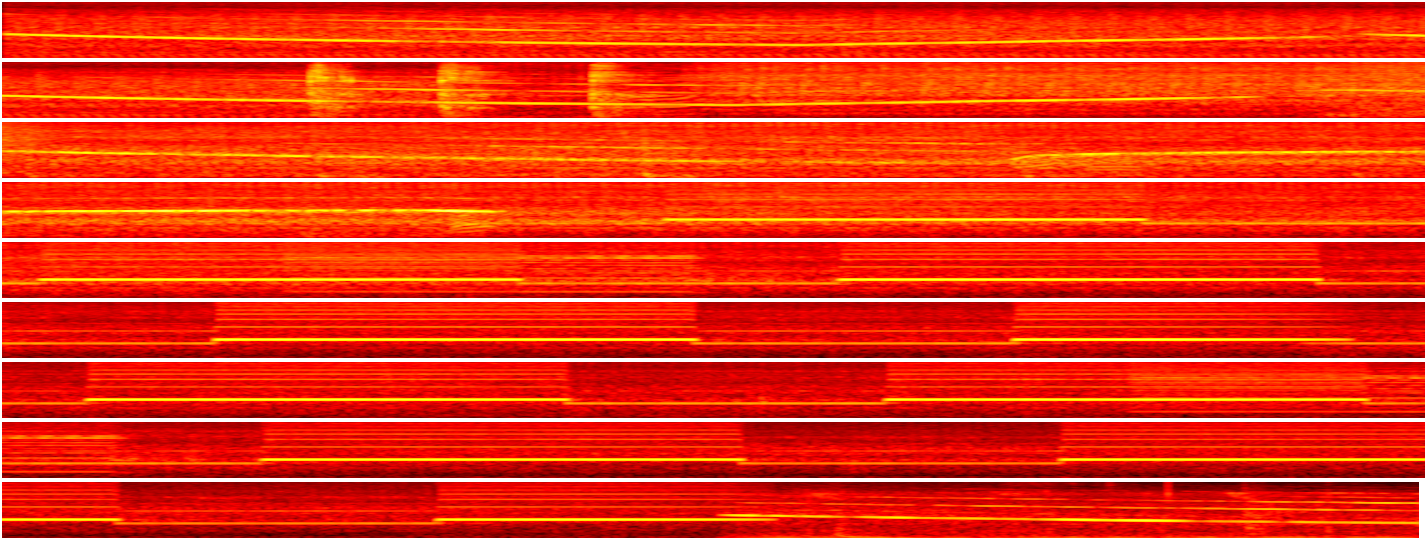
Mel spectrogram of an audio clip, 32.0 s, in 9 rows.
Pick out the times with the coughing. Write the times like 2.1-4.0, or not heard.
4.3-5.2.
